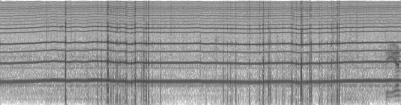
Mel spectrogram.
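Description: Onboard sound of a Plymouth Neon rally car driving a snowy stage at speed: a steady high whine that climbs slowly in pitch as the car gathers speed, with scattered clicks and knocks.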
